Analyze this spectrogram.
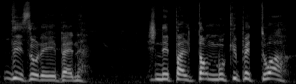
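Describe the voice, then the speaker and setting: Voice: mid-range voice, brisk, very noisy, natural voice. An actor voicing an eager, kind, anxious young male tank engine in a children's cartoon, earnest and exclamatory. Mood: distressed. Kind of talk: dubbed children's cartoon dialogue.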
